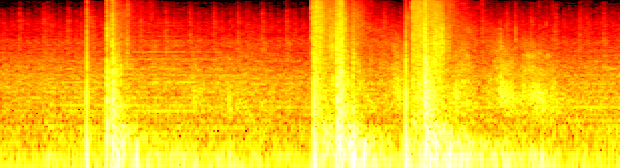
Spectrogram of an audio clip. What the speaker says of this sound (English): The pipe guns are never gonna kill anything.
